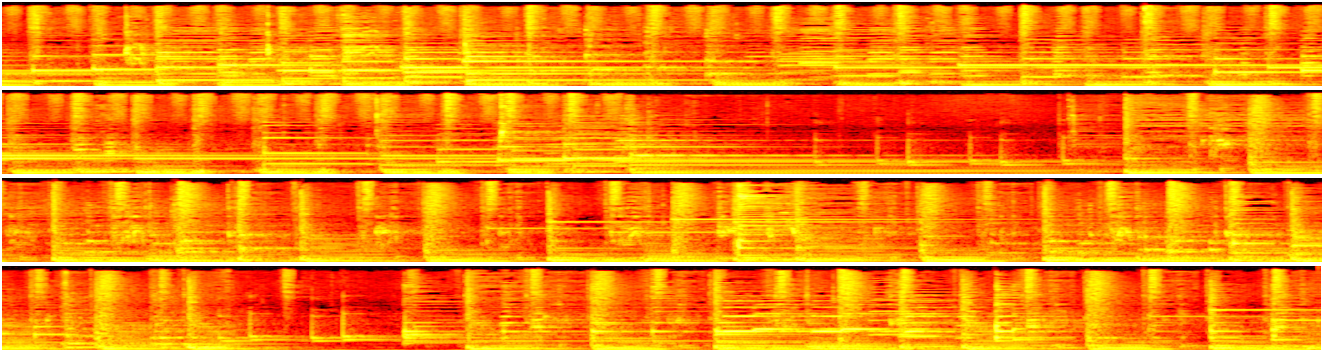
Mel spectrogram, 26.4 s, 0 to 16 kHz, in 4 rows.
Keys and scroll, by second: 13.6 super+0, 18.0 super+z, 22.4 h, 23.2 z, 24.7 space, 25.5 z.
